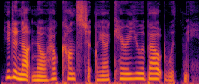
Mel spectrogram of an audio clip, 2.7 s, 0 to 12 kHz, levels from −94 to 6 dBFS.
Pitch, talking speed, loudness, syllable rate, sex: 195 Hz, 270 wpm, -19 LUFS, 6.5 syllables/s, female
